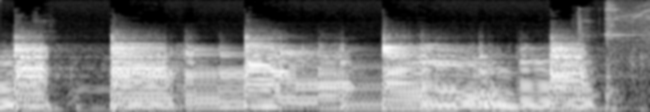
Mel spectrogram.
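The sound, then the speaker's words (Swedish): An electric guitar through an overdrive pedal that seems a spin-off of a Tube Screamer plays a short melodic phrase of sustained, singing notes with a few brief breaks. The tone is loud, thick and gritty, with no voices. “jag får i alla fall en känsla av att den är en spin-off på en Tube Screamer som jag hörde här.”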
